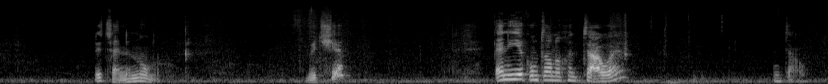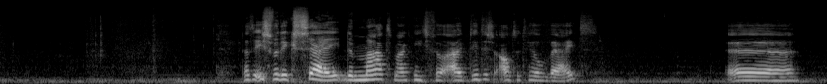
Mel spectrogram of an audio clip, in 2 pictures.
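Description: An older woman speaks calmly and close by.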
